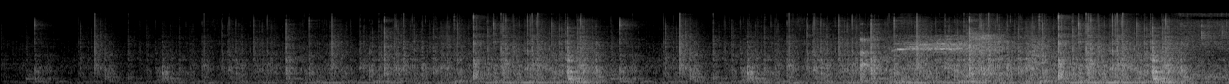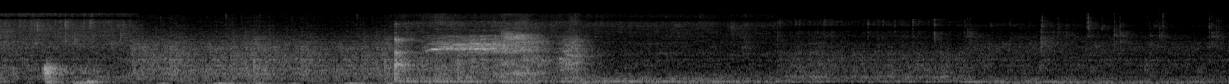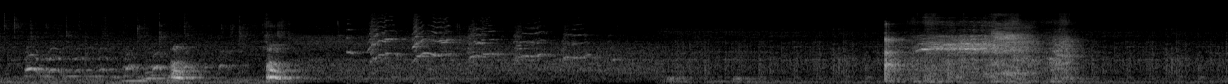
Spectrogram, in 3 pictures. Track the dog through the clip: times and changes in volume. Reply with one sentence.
The dog can be heard from 24.8 to 30.8 s, getting louder then quieter.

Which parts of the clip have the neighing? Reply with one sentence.
The neighing can be heard from 8.6 to 10.6 s, from 16.2 to 18.2 s and from 33.4 to 35.4 s.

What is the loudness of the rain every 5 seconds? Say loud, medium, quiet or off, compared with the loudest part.
medium, loud, loud, medium, quiet, quiet, quiet, quiet.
